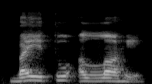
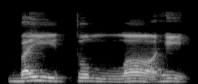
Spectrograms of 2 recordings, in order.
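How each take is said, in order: First: A break and vowel onset start the second word. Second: The words run together with no break. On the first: The speaker calls it wrong. "Nggak boleh kita baca Baitu Allahi. Nah, ini keliru" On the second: The speaker calls it right. "langsung kita baca Baitullahi"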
